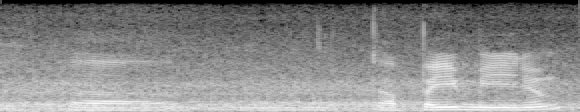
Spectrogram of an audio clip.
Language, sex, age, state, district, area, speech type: Malayalam, male, 60+, Kerala, Kottayam, urban, spontaneous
